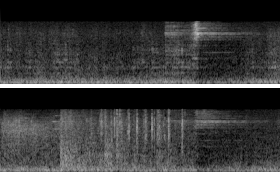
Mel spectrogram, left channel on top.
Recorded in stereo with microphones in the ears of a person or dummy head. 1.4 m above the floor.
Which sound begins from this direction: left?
Cutlery clinking, at 1.6 s.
